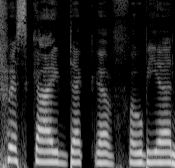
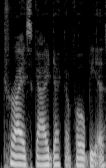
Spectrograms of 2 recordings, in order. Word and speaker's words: Triskaidekaphobia: I was like Triskaidekaphobia. No, the man on Google said Triskaidekaphobia.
